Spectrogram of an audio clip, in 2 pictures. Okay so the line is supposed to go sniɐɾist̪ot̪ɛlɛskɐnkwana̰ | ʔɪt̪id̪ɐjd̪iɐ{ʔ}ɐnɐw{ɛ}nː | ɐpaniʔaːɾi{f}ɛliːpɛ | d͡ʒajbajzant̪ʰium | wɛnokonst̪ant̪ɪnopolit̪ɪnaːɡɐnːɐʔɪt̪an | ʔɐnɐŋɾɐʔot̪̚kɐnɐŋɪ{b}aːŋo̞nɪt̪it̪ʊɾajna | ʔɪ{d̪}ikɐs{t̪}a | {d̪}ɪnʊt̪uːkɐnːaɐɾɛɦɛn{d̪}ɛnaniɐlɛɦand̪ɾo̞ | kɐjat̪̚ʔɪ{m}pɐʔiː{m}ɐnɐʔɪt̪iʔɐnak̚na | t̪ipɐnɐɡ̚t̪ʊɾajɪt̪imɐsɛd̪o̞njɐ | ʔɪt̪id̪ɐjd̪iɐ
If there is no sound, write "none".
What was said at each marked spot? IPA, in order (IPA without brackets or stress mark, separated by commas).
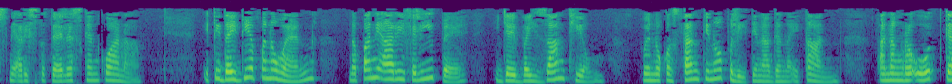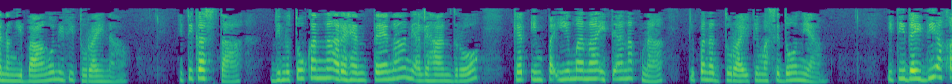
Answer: p, ɛ, f, b, t̪, t̪, d̪, t̪, m, m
